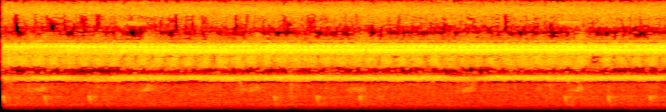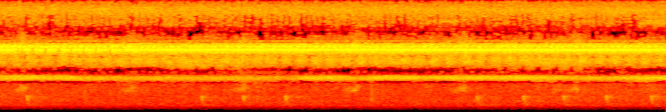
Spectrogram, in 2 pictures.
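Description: A night chorus of field crickets: steady, high, shimmering trills with soft chirps pulsing through.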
